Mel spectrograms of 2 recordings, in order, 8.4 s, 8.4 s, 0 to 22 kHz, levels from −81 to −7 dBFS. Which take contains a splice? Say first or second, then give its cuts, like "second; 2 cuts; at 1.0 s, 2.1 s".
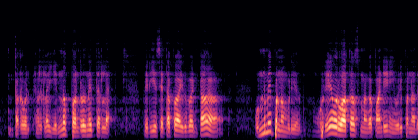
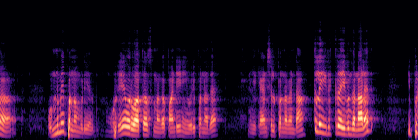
second; 1 cut; at 6.3 s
